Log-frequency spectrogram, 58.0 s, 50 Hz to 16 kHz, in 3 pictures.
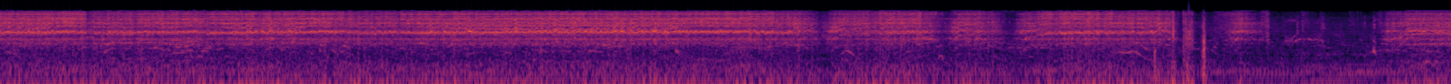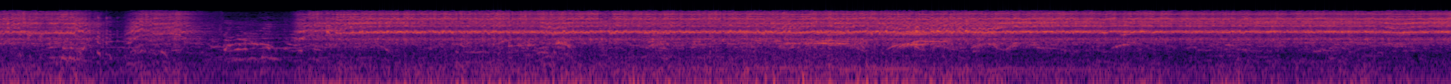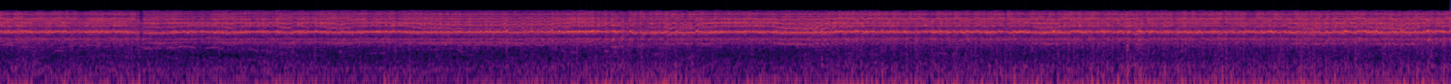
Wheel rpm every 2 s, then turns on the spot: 220, 220, 220, 210, 220, 170, 90, 170, 10, 110, 130, 40, 210, 230, 230, 220, 220, 230, 230, 230, 230, 220, 220, 220, 220, 230, 230, 230, 220.
none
